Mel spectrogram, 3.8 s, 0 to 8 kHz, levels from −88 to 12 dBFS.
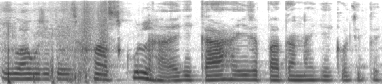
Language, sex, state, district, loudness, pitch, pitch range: Magahi, male, Jharkhand, Palamu, -19 LUFS, 155 Hz, 150-180 Hz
